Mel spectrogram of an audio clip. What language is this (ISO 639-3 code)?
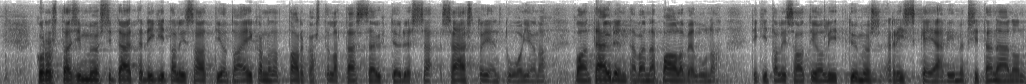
fin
